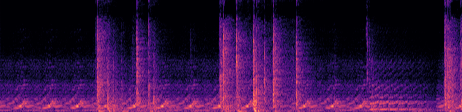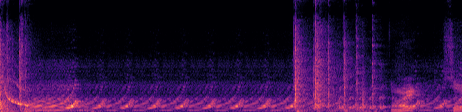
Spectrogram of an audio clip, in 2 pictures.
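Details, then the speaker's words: Bally pinball machine before teardown, background sound restored via dip switch setting, side kickout cleaned of rust; chimes, flipper clacks and bumper hits in lively bursts over steady electronic tune, every feature firing cleanly; working normally. "guys hear it? It works. Seems like everything's working on the playfield and everything."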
